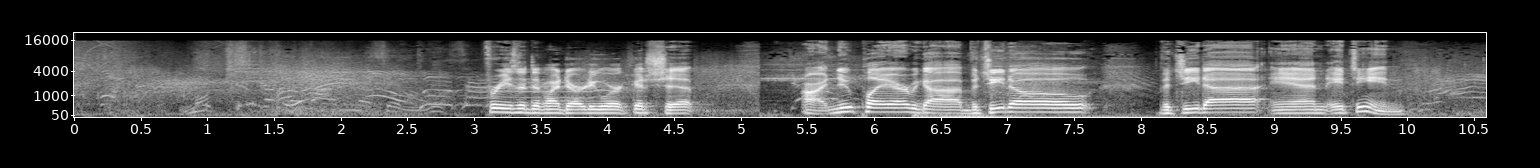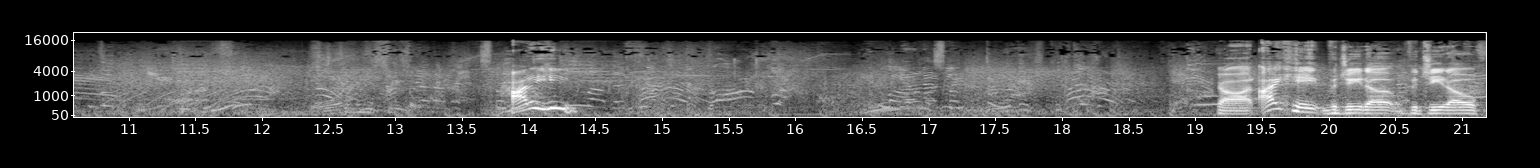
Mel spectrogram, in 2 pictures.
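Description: Punches and energy blasts thud and crackle in a fast fight.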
